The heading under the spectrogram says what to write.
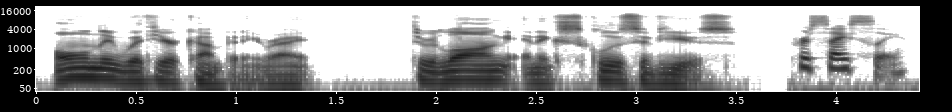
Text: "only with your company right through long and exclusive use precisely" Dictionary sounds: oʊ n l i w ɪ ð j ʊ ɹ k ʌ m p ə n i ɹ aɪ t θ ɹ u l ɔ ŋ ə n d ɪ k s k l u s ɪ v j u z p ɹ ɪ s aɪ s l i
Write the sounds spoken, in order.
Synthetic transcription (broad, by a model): oʊ n l i w ɪ ð j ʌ ɹ k ʌ m p ə n i ɹ aɪ t θ ɹ u l ɔ ŋ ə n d ɪ k s k l u s ɪ v j u z p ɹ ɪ s aɪ s l i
